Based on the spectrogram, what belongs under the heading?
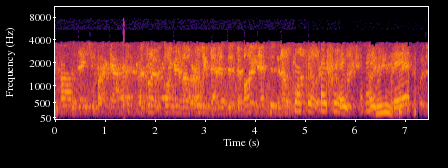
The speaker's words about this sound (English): Could somebody take their TV off, please?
